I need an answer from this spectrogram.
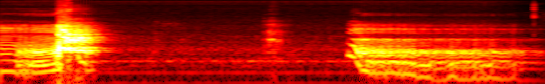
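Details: Poodle being groomed gives one sharp bark, then after a pause a long, sustained rumbling growl lasting about two seconds; a faint hum runs underneath.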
